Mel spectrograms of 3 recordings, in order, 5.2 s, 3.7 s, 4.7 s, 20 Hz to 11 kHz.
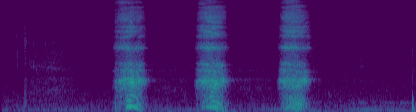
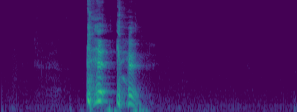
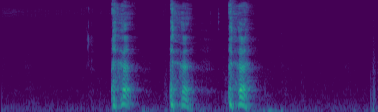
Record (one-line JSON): {"exhalation_length": "5.2 s", "exhalation_amplitude": 791, "exhalation_signal_mean_std_ratio": 0.41, "cough_length": "3.7 s", "cough_amplitude": 3160, "cough_signal_mean_std_ratio": 0.27, "three_cough_length": "4.7 s", "three_cough_amplitude": 1851, "three_cough_signal_mean_std_ratio": 0.31, "survey_phase": "beta (2021-08-13 to 2022-03-07)", "age": "65+", "gender": "Male", "wearing_mask": "No", "symptom_none": true, "smoker_status": "Never smoked", "respiratory_condition_asthma": false, "respiratory_condition_other": false, "recruitment_source": "REACT", "submission_delay": "2 days", "covid_test_result": "Negative", "covid_test_method": "RT-qPCR", "influenza_a_test_result": "Negative", "influenza_b_test_result": "Negative"}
